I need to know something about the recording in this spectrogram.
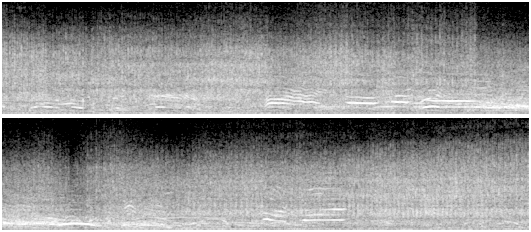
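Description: Demolition derby car engines running in the arena, under a crowd of many voices shouting and yelling, loudest in the middle.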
